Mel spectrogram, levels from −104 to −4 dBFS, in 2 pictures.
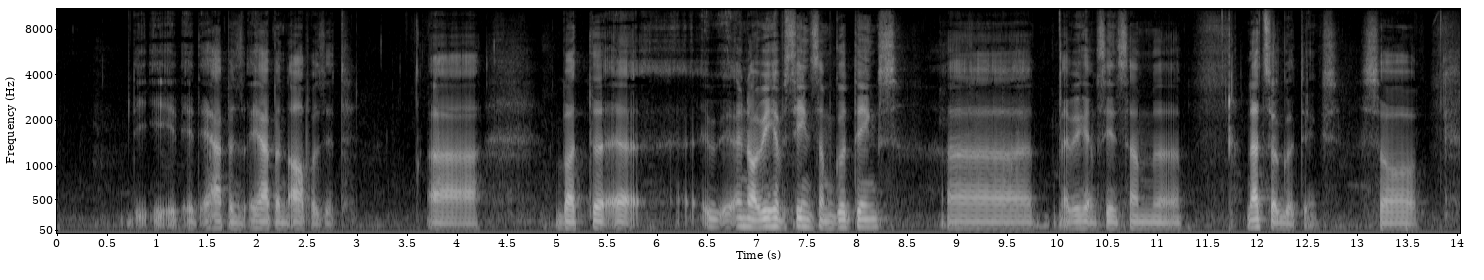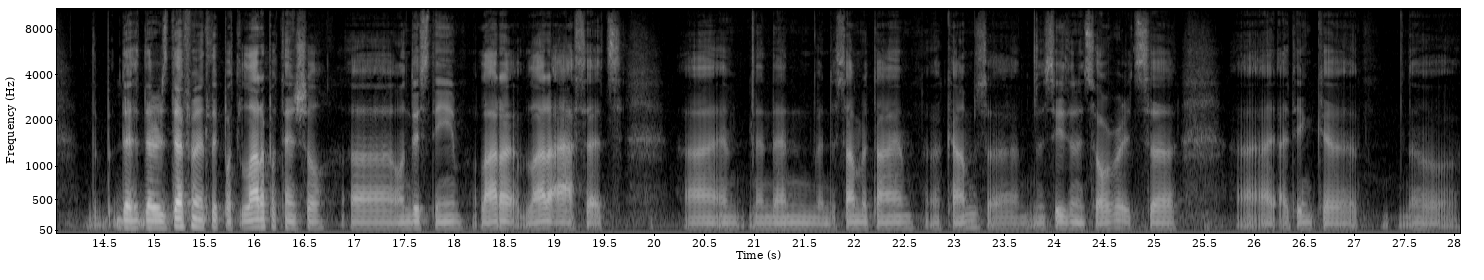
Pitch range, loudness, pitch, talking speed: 80-95 Hz, -43 LUFS, 85 Hz, 150 wpm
